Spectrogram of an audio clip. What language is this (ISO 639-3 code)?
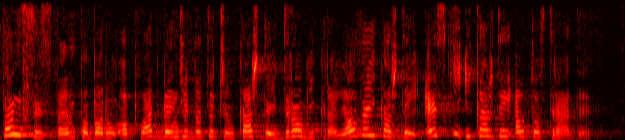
pol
